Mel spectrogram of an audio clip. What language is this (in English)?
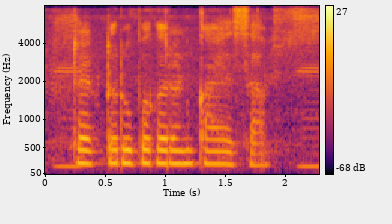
Marathi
